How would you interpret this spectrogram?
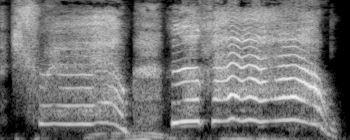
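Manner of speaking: high, loud scream of warning; a frantic shout to a friend in danger; desperate warning yell. Retold or imitated. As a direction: yell it like your friend's life depends on it. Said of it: "hearing the intensity in my homie voice".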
